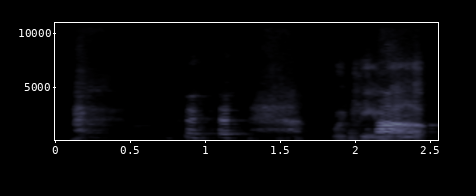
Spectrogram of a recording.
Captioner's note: laughing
